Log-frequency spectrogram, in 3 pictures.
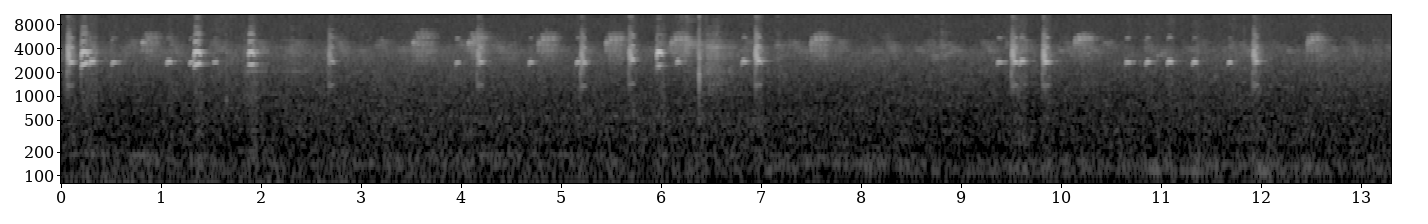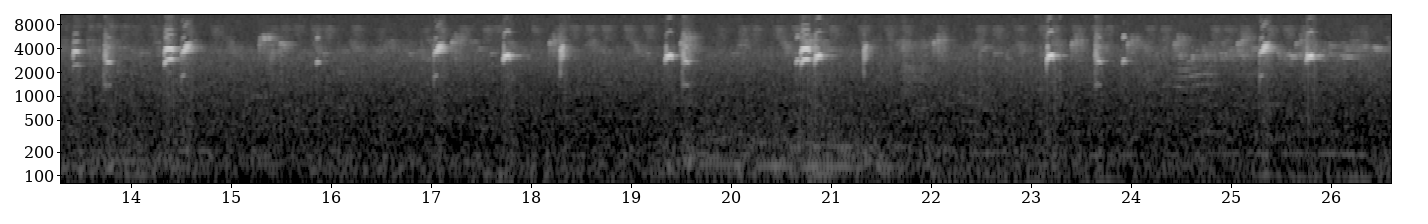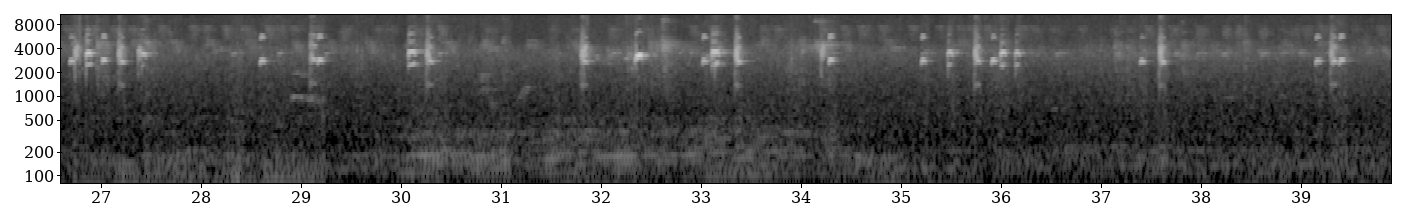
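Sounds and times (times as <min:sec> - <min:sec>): birds chirping: 0:00.0 - 0:39.9
low background rumble: 0:25.0 - 0:39.9.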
